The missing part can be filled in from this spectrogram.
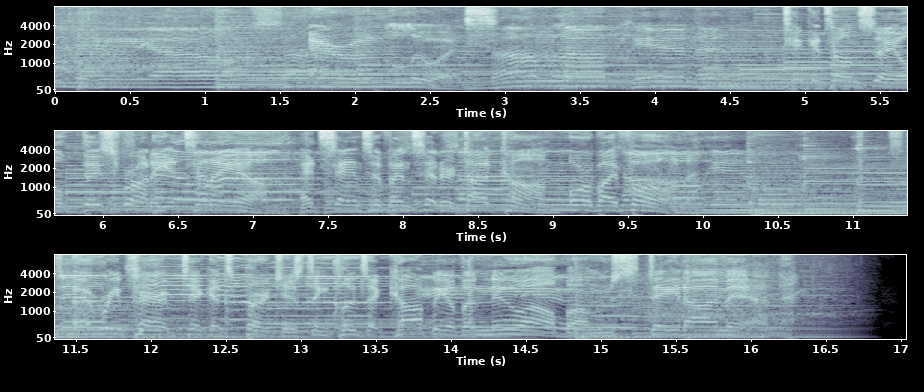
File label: Acoustic Radio Spot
